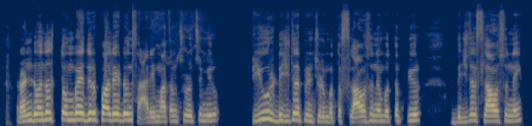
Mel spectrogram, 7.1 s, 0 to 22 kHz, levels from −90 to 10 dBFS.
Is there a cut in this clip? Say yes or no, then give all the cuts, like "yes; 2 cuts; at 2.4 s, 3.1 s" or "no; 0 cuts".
yes; 1 cut; at 1.8 s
